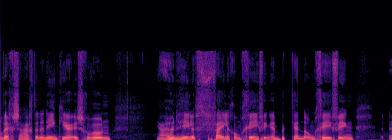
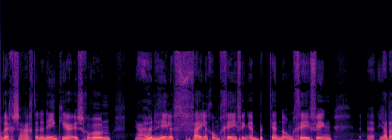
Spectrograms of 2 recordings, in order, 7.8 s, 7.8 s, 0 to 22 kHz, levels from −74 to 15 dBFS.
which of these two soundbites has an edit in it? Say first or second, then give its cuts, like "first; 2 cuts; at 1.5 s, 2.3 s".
second; 1 cut; at 2.5 s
